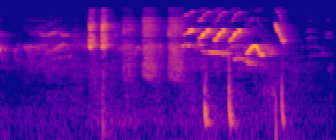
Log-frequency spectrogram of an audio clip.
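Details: Mountain tledekan in full, agitated song that draws replies from other tledekans. Thin high whistles lead into a quick run of bright, sharply rising chirps, with a few clicks, before the sound stops.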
